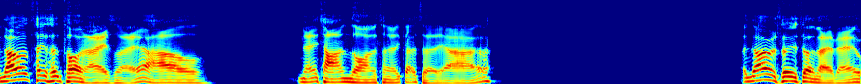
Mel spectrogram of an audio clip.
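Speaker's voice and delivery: broken-jaw voice, jaw held stiff. Mocking how someone sounds: mocking broken-jaw voice. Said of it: "this is how you sound when your jaw is just broken".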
